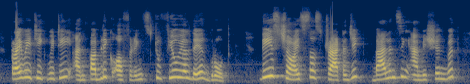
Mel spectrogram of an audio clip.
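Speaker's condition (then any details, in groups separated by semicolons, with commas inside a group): No condition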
